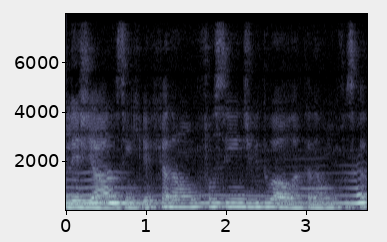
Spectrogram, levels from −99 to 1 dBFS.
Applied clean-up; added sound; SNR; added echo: none; Buzz; 2 dB; reverberation time 0.6 s.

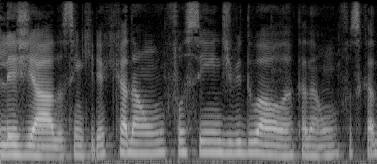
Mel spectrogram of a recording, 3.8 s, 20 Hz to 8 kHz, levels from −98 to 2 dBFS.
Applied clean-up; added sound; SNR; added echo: none; none; none; none.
